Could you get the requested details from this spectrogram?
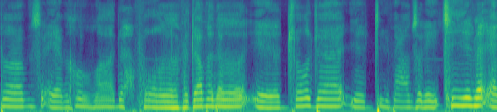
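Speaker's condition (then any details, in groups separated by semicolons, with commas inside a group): Non-progressive muscular dystrophy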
